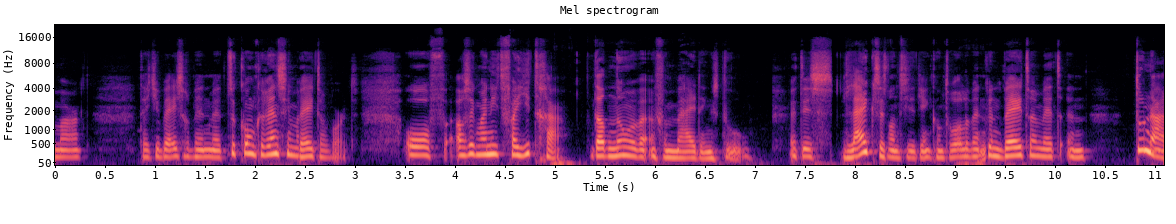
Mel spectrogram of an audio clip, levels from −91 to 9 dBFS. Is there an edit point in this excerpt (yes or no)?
yes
